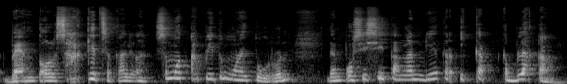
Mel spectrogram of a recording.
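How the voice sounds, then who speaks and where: Male pastor, lively higher voice, dramatic storytelling sermon. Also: fairly quick. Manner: dramatic storyteller acting out voices, shouting at peaks.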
